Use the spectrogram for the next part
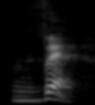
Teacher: I am using lip and my teeth, that is labiodental. It is voiced V. You are here feeling voice vibration.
